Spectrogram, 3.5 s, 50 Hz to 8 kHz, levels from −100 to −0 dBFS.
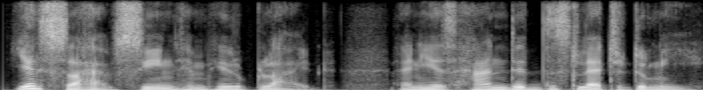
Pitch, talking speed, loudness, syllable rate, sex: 110 Hz, 255 wpm, -19 LUFS, 6.0 syllables/s, male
